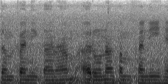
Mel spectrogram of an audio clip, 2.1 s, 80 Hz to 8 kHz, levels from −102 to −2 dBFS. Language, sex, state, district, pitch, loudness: Hindi, male, Uttar Pradesh, Shamli, 120 Hz, -17 LUFS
